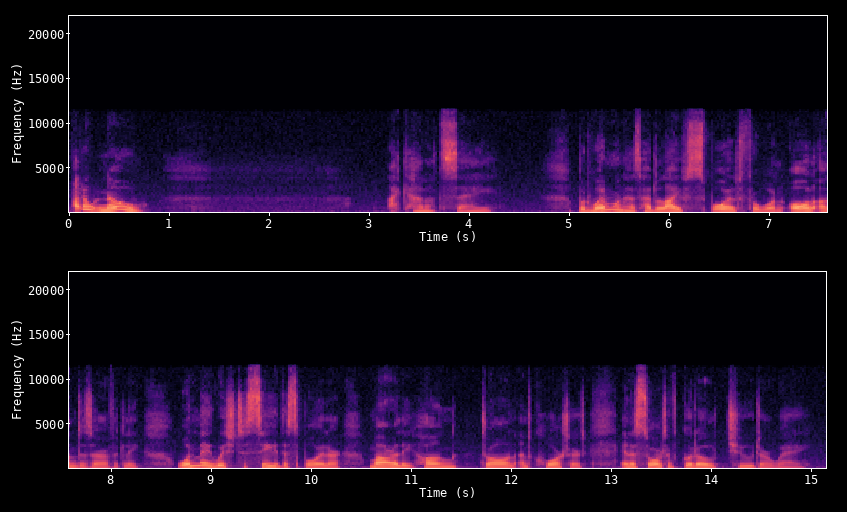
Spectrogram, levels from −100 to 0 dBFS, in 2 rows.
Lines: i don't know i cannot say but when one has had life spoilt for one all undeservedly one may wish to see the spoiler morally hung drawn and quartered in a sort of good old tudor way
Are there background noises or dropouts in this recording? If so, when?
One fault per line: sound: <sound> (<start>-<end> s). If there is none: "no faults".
no faults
